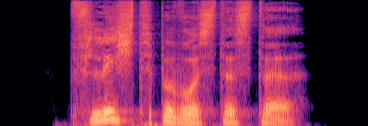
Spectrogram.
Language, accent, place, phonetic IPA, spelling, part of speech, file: German, Germany, Berlin, [ˈp͡flɪçtbəˌvʊstəstə], pflichtbewussteste, adjective, De-pflichtbewussteste.ogg
- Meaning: inflection of pflichtbewusst: 1. strong/mixed nominative/accusative feminine singular superlative degree 2. strong nominative/accusative plural superlative degree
